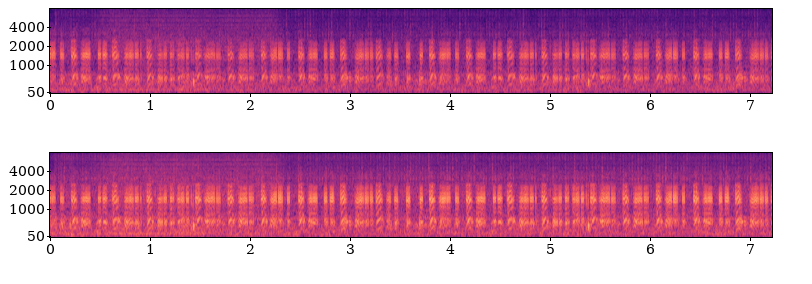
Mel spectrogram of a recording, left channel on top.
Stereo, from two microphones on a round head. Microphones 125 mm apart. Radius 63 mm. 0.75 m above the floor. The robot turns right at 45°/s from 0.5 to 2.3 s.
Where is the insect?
175° left; by 7.2 s 105° right.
